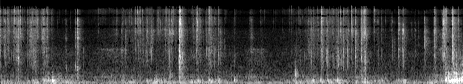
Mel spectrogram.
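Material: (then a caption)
Soap. A solid green bar of soap, scored in a grid and held in a hand with long pink nails, is carved with a utility knife, shaving off small cubes. Dry, crisp crackles and scraping clicks repeat throughout with bright, crinkly edges and a soft low rustle beneath. The sound swells louder and fuller at the very end.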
